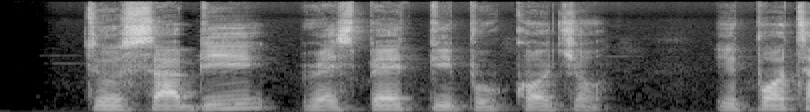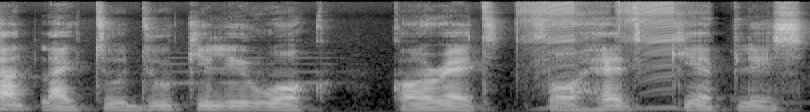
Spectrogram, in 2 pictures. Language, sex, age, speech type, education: Nigerian Pidgin, male, 30-45, spontaneous, tertiary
